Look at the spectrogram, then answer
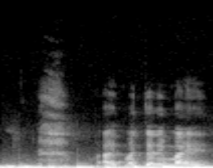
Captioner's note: laughs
